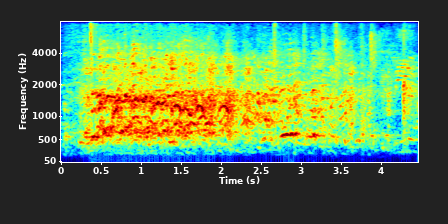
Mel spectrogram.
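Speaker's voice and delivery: long, loud, high laughter; real roaring group laugh. Real, not acted. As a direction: fall apart laughing.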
